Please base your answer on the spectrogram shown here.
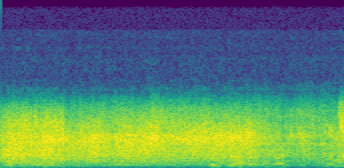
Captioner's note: people Chattering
